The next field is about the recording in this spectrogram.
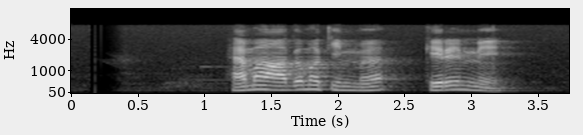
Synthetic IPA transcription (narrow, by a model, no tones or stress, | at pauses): hæməaːɡəməkinməkeɾenːeː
